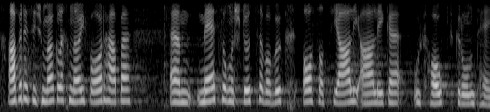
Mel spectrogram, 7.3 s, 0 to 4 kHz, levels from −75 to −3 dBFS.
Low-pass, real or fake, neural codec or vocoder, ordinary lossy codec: 3.6 kHz; real; none; none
